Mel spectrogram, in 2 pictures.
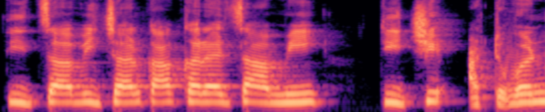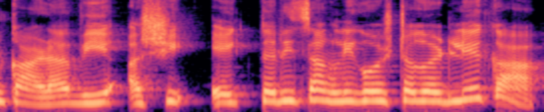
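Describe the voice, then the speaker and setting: A woman's voice: a little high, moderate pace, voice pushed up, natural voice. A woman voicing a mother who questions her son pointedly. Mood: questioning. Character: worried mother, dismissive of daughter-in-law.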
